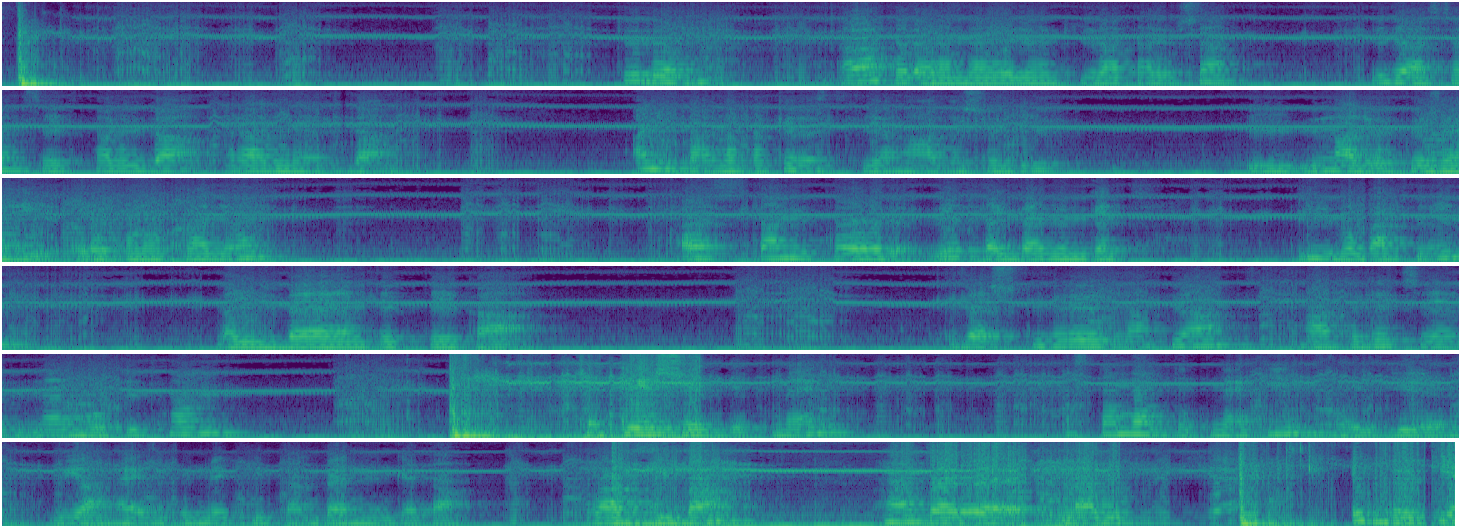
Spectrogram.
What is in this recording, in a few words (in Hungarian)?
nyelvjaras gyujtesek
